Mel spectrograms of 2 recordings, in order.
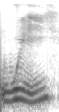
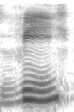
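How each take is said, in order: First: The word begins with a W sound. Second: The word begins with a V sound. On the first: The speaker calls it wrong. "so it's not we" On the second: The speaker calls it right. "it's V"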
